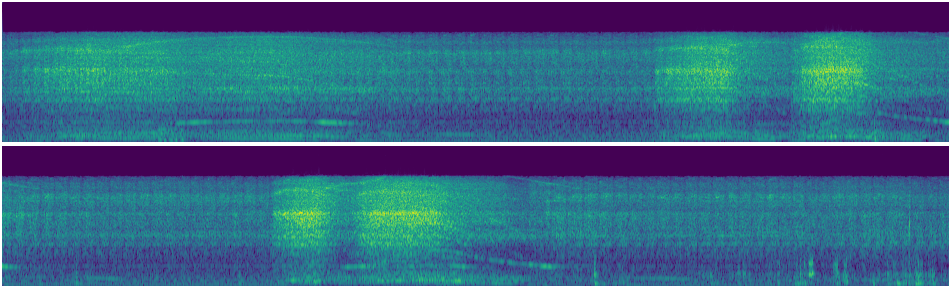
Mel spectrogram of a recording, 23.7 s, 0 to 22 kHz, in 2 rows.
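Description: A Ford 6.0 liter diesel engine runs with its turbocharger whistling, a steady idle punctuated by two louder revving surges with rising and falling whine, close by and without talk.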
